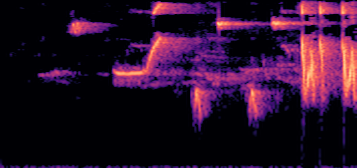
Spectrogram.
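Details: Brief nightingale phrase of thin high whistles and a rising slurred note, followed by a few low clicks and a closing burst of harsh, rapid chirps.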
